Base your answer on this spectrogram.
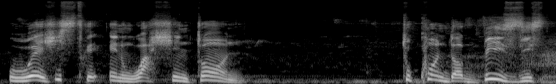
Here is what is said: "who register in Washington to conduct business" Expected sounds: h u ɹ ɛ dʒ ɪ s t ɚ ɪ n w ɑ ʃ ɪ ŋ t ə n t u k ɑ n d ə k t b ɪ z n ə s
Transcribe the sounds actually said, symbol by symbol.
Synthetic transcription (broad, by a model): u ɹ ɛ ʒ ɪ s t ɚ ɪ n w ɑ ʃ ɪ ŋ t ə n t u k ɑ n d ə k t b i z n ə s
